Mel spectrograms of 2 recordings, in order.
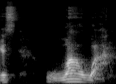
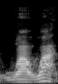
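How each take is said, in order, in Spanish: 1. El acento está en la primera sílaba. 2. El acento está en la última sílaba. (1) "No es así, es" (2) "Yo no digo"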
